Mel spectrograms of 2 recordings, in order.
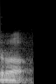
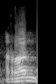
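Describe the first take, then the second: First: The syllable ends in a lengthened vowel. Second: The syllable ends with an n sound.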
